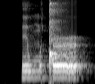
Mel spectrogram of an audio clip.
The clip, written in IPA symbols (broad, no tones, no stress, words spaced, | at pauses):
ɪwmʊ ǃə˞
